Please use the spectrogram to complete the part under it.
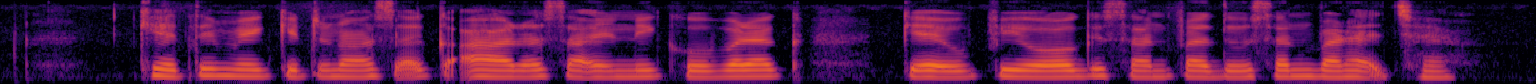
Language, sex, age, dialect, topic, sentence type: Maithili, female, 41-45, Eastern / Thethi, agriculture, statement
